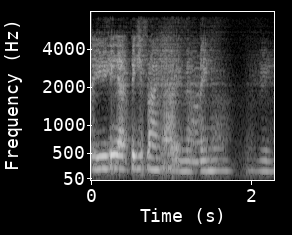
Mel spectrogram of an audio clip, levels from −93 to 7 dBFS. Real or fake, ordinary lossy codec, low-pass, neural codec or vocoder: fake; none; 7.2 kHz; codec, 44.1 kHz, 0.9 kbps, DAC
